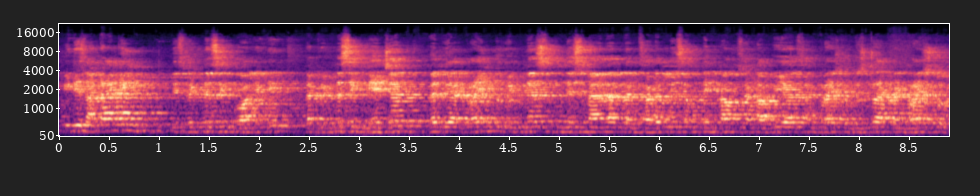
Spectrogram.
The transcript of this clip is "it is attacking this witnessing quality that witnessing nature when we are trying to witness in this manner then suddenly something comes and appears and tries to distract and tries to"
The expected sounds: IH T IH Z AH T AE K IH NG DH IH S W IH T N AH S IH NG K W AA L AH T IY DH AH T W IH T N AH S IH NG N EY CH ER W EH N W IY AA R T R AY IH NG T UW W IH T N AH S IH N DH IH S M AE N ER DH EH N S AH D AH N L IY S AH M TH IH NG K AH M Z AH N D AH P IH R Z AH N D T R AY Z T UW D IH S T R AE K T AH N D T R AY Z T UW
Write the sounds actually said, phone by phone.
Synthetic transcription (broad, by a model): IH T IH Z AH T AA IH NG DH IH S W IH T N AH S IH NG K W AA L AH T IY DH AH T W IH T N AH S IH NG N EY CH ER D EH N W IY AA R T R AY IH NG T UW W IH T N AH S IH N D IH S M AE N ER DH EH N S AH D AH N L IY S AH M T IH NG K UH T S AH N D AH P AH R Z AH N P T R AY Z T UW D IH S T R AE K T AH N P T R AY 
